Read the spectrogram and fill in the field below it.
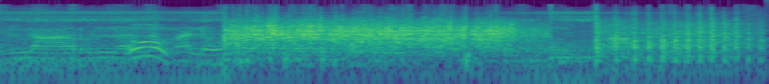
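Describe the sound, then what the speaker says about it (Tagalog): Explosions and gunfire in an armed clash prompting evacuations in the Bicol region: heavy booming blasts and sustained roaring bursts, ending in a fast rhythmic string of loud shots, with a reporter's voice briefly at the start. "nadangog ng mga pagsabog asin riribayanin putok nin badil"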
